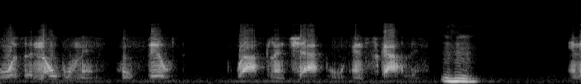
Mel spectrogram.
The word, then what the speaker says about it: Rosslyn: Is that the one you call Warswell? I'm mispronouncing. Yeah, Rosslyn Chapel.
